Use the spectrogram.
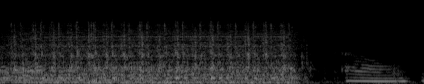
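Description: A sewing machine stitching clothing, running in a steady fast mechanical whir for about three seconds before stopping abruptly. A person then talks nearby.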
